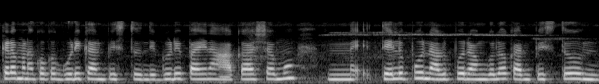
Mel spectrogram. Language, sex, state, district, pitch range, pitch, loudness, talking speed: Telugu, female, Telangana, Adilabad, 235-255 Hz, 245 Hz, -17 LUFS, 130 wpm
